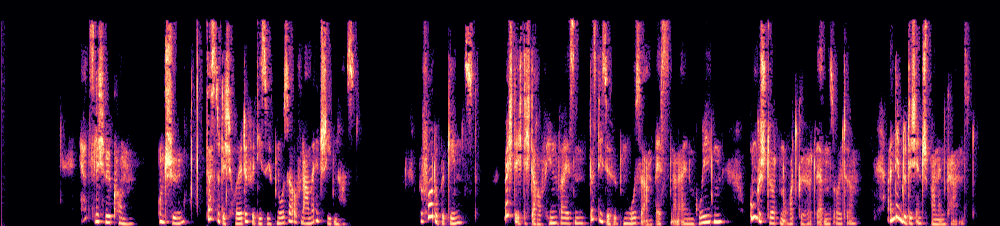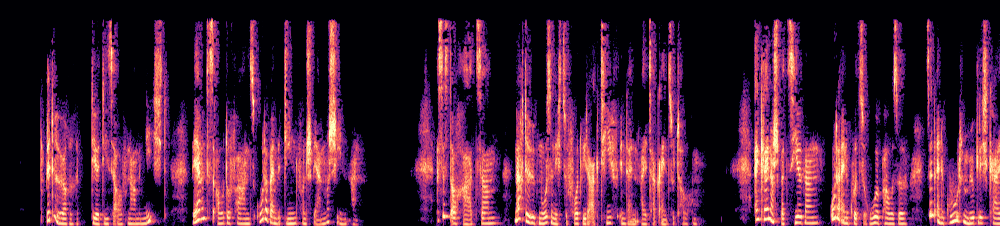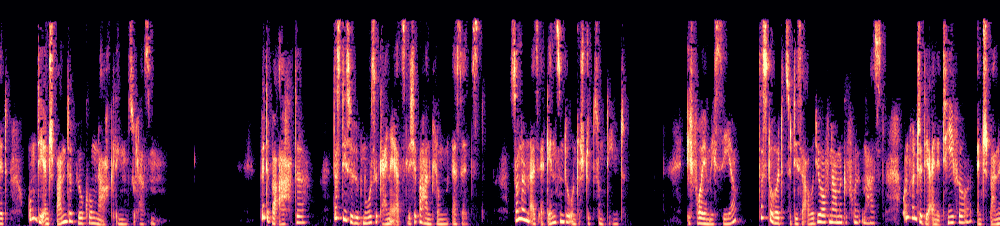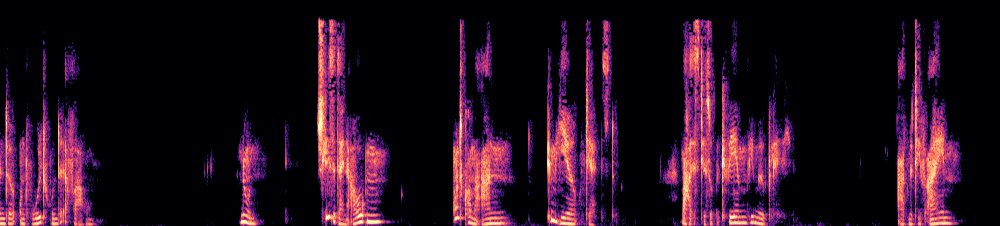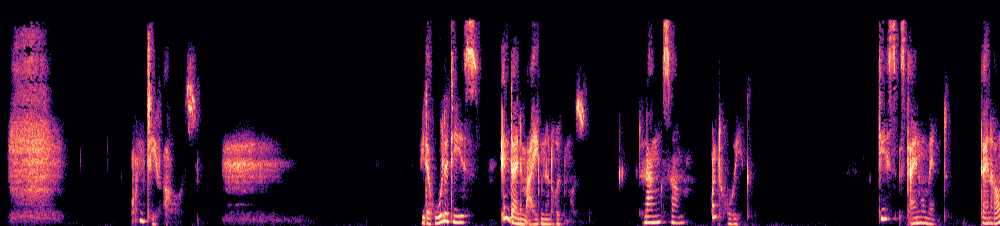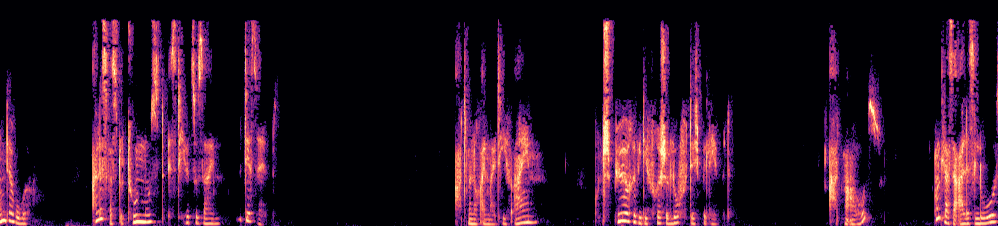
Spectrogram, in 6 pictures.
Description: Selbsthypnose für Zuhause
